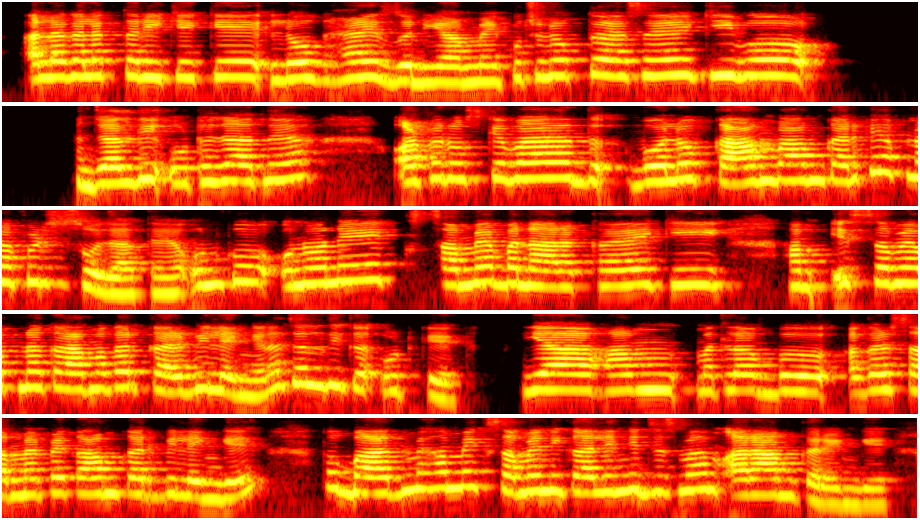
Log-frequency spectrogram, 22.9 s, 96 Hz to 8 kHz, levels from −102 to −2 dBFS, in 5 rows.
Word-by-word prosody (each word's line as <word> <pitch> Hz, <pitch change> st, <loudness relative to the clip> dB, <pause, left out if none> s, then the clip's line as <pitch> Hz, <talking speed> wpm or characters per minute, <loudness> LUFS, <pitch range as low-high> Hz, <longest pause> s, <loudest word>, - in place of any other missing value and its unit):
अलग-अलग 300 Hz, +2 st, +2 dB
तरीके 290 Hz, -1 st, -2 dB
के 295 Hz, -1 st, 0 dB
लोग 275 Hz, 0 st, +1 dB
हैं 285 Hz, +1 st, +1 dB
इस -, -, -5 dB
दुनिया 230 Hz, -2 st, +1 dB
में। 235 Hz, +1 st, -3 dB
कुछ 280 Hz, +2 st, -9 dB
लोग 310 Hz, +1 st, -4 dB
तो 330 Hz, -, -3 dB
ऐसे 310 Hz, +1 st, -1 dB
हैं 320 Hz, 0 st, 0 dB
कि 315 Hz, 0 st, 0 dB
वो 300 Hz, -1 st, 0 dB, 0.9 s
जल्दी 270 Hz, +5 st, +3 dB
उठ 265 Hz, +1 st, -7 dB
जाते 295 Hz, 0 st, +3 dB
हैं 335 Hz, +2 st, -2 dB, 0.4 s
और 270 Hz, -, +6 dB
फ़िर 330 Hz, -, -1 dB
उसके 320 Hz, 0 st, -4 dB
बाद 325 Hz, -2 st, +4 dB, 0.2 s
वो 285 Hz, +1 st, +3 dB
लोग 315 Hz, +3 st, +1 dB
काम-वाम 295 Hz, +3 st, +5 dB
करके 300 Hz, +8 st, -2 dB
अपना 360 Hz, -6 st, -1 dB
फ़िर 335 Hz, -1 st, -3 dB
से 325 Hz, -, -12 dB
सो 275 Hz, -4 st, -1 dB
जाते 195 Hz, 0 st, -3 dB
हैं। 205 Hz, -, -4 dB
उनको 300 Hz, +4 st, -3 dB, 0.2 s
उन्होंने 320 Hz, +5 st, +1 dB
एक 370 Hz, 0 st, -8 dB
समय 300 Hz, +2 st, 0 dB
बना 280 Hz, -3 st, +4 dB
रखा 265 Hz, +1 st, -7 dB
है 285 Hz, +1 st, -1 dB
कि 290 Hz, 0 st, -6 dB, 0.5 s
हम 275 Hz, 0 st, -2 dB
इस 325 Hz, 0 st, -2 dB
समय 315 Hz, 0 st, +2 dB
अपना 310 Hz, 0 st, -1 dB
काम 290 Hz, 0 st, +4 dB
अगर 315 Hz, +1 st, -1 dB
कर 260 Hz, -2 st, +3 dB
भी 295 Hz, -, -3 dB
लेंगे 230 Hz, -6 st, -2 dB
ना, 310 Hz, -, -3 dB
जल्दी 345 Hz, -2 st, -2 dB
क 290 Hz, -, -2 dB
उठ 260 Hz, 0 st, -9 dB
के 190 Hz, -3 st, -5 dB, 0.3 s
या 280 Hz, 0 st, +6 dB, 0.2 s
हम 275 Hz, +1 st, 0 dB, 0.3 s
मतलब 270 Hz, 0 st, -4 dB, 0.3 s
अगर 275 Hz, +3 st, 0 dB
समय 270 Hz, -1 st, -1 dB
पे 290 Hz, -, -1 dB
काम 285 Hz, 0 st, +1 dB
कर 280 Hz, -1 st, -2 dB
भी 280 Hz, -, -7 dB
लेंगे। 240 Hz, -2 st, -1 dB, 0.4 s
तो 365 Hz, -, -4 dB
बाद 290 Hz, -1 st, +6 dB
में 350 Hz, +1 st, -2 dB
हम 365 Hz, +1 st, -1 dB
एक 380 Hz, 0 st, -7 dB
समय 315 Hz, -2 st, +1 dB
निकालेंगे, 310 Hz, 0 st, 0 dB
जिसमें 310 Hz, +2 st, -5 dB
हम 340 Hz, -1 st, -2 dB
आराम 270 Hz, 0 st, +6 dB
करेंगे 180 Hz, -6 st, -6 dB
290 Hz, 200 wpm, -21 LUFS, 270-315 Hz, 0.9 s, और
